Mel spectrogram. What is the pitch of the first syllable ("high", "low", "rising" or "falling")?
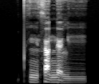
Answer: low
